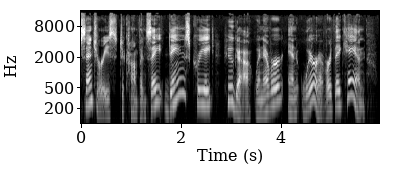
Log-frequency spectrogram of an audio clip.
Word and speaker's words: hygge: Indeed, the most fashionable Scandinavian import this season is the intangible, the Danish concept of hygge, sometimes pronounced hygge.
